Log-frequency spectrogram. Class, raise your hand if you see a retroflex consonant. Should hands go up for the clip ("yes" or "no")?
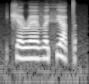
no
